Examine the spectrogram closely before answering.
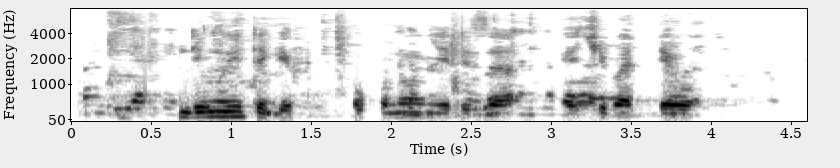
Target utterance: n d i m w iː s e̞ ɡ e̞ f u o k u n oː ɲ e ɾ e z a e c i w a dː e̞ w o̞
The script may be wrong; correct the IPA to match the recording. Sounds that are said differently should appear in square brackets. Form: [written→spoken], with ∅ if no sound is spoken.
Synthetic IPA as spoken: n d i m w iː [s→t] e̞ ɡ e̞ f u o k u n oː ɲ e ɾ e z a e c i [w→β] a dː e̞ w o̞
